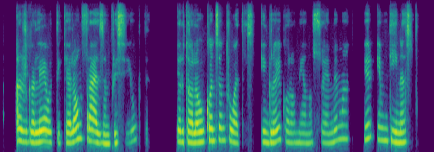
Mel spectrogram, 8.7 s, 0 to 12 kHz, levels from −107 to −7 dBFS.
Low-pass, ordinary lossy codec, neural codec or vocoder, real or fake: 10.8 kHz; Opus, 32 kbps; none; real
